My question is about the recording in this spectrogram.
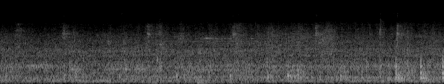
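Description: A train running past, a steady rumble without a clear start or stop.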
